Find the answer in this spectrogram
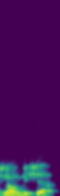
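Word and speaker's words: Jean-Michel: I pronounced it right? Yeah, Jean Michel.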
